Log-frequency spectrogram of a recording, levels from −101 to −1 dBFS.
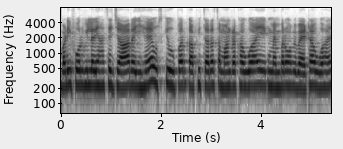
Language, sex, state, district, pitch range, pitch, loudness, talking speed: Hindi, female, Bihar, Patna, 215-230 Hz, 220 Hz, -12 LUFS, 255 wpm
